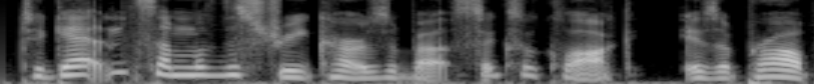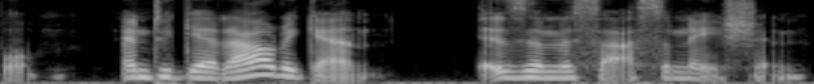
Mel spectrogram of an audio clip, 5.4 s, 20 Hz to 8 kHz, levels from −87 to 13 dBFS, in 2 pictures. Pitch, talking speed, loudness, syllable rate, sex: 200 Hz, 245 wpm, -19 LUFS, 6.3 syllables/s, female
